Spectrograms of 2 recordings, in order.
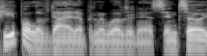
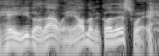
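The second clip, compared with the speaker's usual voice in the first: put-on old-timey newsboy voice, raised and high-pitched; 5 semitones higher, 7 dB louder than usual. Describing splitting up in the forest, the speaker acts it out in a newsie voice. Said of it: "Why do you sound like a newsie just then?".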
